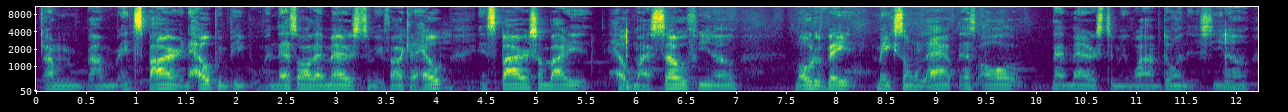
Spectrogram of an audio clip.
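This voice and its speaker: A hoarse man vlogging in a casual, heartfelt way, rambling and earnest, peppering his talk with "you know" and "bro". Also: mid-range voice, level tone, normal speed, soft background music.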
